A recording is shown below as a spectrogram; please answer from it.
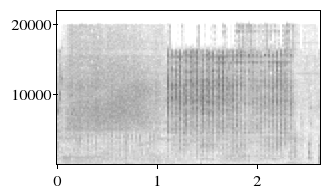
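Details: SRAM front derailleur on mountain bike after loosening limit screw to reach big chainring; quick run of even freewheel ticks as cranks turn, no scraping or rubbing: chain sits cleanly, normal front shifting.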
